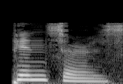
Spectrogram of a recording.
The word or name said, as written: pincers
